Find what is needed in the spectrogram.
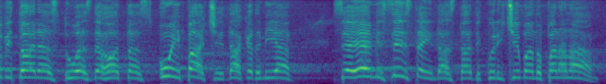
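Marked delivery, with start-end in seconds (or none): none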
